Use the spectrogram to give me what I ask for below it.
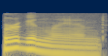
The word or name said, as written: Burgenland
